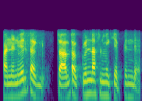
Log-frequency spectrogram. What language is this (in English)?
Telugu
